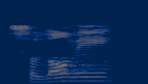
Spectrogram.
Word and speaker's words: Salome: And then lastly here in this group of women was a woman named Salome, S-A-L-O-M-E. Sometimes I've heard it pronounced Salome. It just sounds too close to salami for me. And don't want to do that. So we'll call her Salome.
